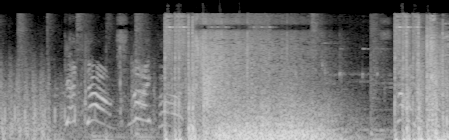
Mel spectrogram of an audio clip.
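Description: Gunfire in the video game Call of Duty Mobile, a loud burst of rapid automatic shots following a few short game sounds, with more shots at the end and a voice talking briefly before.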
